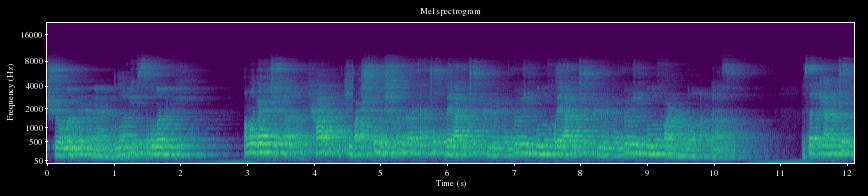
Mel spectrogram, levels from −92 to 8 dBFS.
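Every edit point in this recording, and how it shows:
4.59 sound cut off
7.63 repeat of the last 1.65 s

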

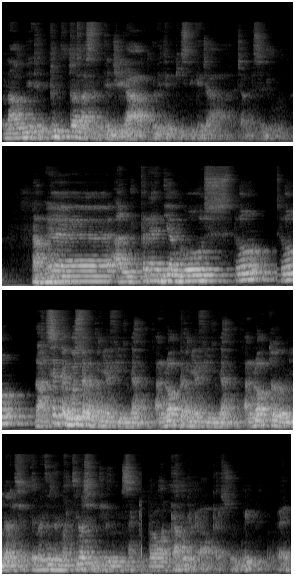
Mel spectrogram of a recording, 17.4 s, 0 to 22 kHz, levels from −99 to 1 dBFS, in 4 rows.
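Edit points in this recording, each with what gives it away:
8.49 repeat of the last 0.68 s
11.41 repeat of the last 1.33 s
15.19 sound cut off

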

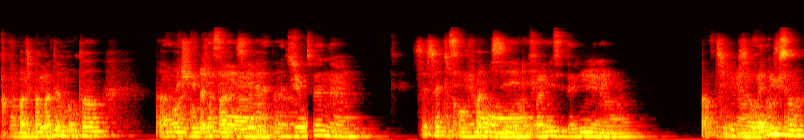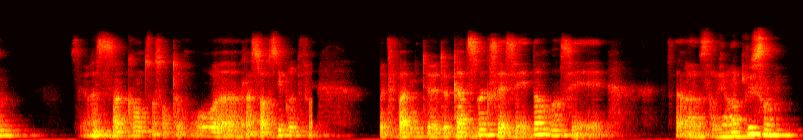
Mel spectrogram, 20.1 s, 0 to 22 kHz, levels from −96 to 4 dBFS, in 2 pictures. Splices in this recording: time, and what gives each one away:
3.84 sound cut off
13.95 sound cut off

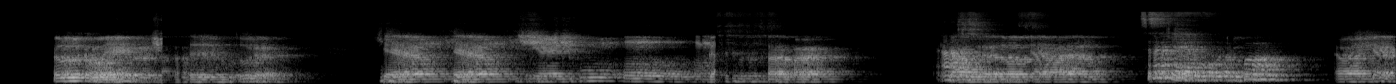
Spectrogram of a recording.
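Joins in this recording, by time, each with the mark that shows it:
1.62 sound cut off
4.54 repeat of the last 0.64 s
7.15 sound cut off

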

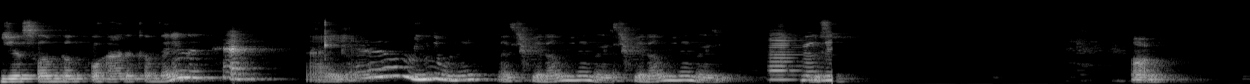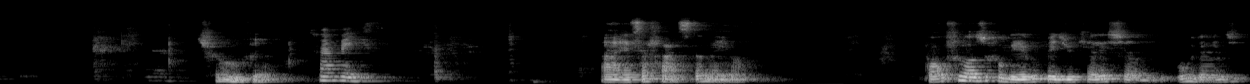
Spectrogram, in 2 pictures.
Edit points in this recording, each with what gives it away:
6.13 repeat of the last 1.02 s
8.32 sound cut off

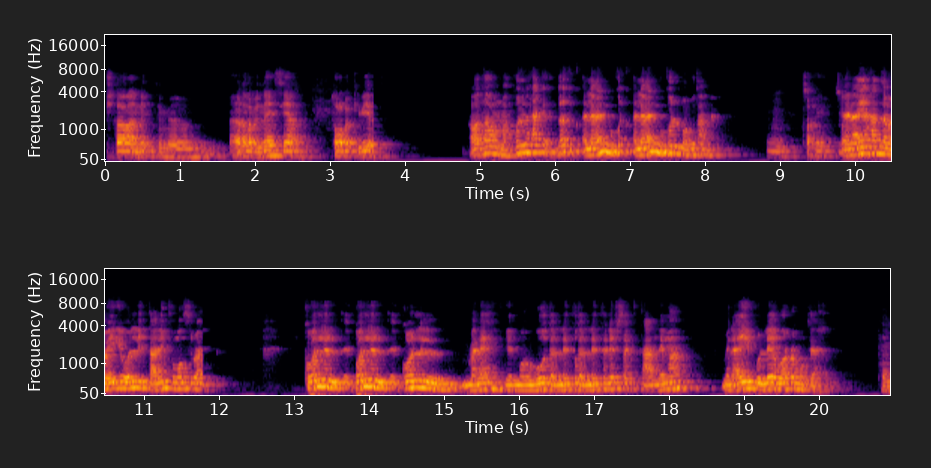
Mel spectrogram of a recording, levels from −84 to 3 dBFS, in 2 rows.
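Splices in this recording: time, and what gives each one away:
3.57 sound cut off
6.85 repeat of the last 0.67 s
11.77 sound cut off
13.82 repeat of the last 0.62 s
16.73 repeat of the last 0.38 s

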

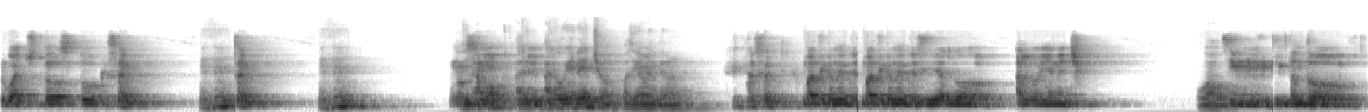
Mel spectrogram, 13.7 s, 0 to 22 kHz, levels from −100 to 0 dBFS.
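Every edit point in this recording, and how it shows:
2.34 repeat of the last 1.19 s
8.57 repeat of the last 0.59 s
12.72 sound cut off

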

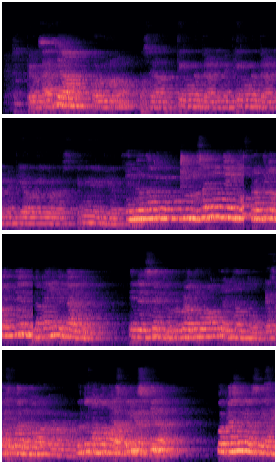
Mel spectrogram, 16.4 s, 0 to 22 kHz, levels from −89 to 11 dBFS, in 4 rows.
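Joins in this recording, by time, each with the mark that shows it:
3.51 repeat of the last 0.86 s
7.73 sound cut off
8.67 sound cut off

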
